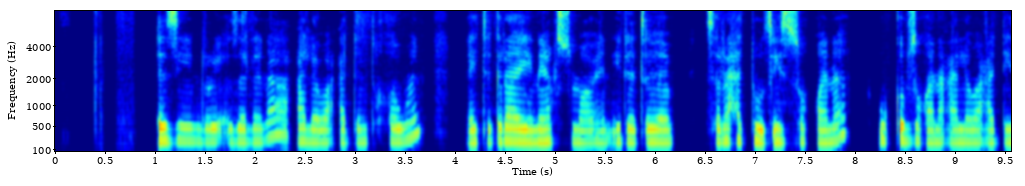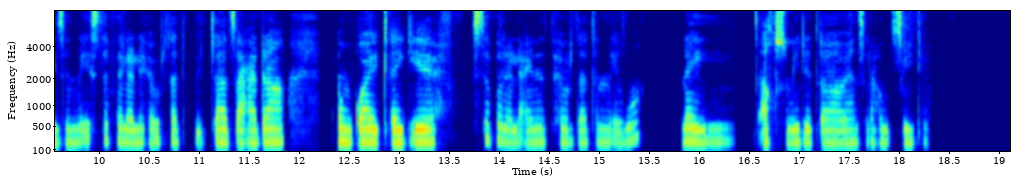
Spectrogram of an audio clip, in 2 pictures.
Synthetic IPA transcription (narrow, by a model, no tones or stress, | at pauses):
ʔɨzinɨɾiʔo̞̰zɐlːɐnaʕalɐβaʕad̪ːint̪ʰɨ̥xɐwːʊnː | ajt̪ʰɨɡɾajnajaxsumawjanʔḭd̪ɐt̪ʼɨβɐβ | sɨɾaħɨt̪ʰːwʊt͡sʼit̪ʼz̥ɨxo̞nɐ | wʊkʼːɨβzɨxo̞nɐ̰ʕalɐβaʕad̪ːizɨnːijzɨt̪ʰɐfɐlalɐjħɨβɾɨt̪ʰat̪bɨt͡ʃʼːat͡sʼaʕd̪aʕɨŋkʷʼajkʼɐjɪħz̥ɨt̪ʰɐfɐlalɐjʕa̰jnɐt̪ħɨβɾɨt̪ʰat̪ʰɨnːa̰ɨwo̞ | naj | ʔaxsumid̪ɐt̪ʼɐβawjansɨɾaħwʊt͡sʼit̪ʰiu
